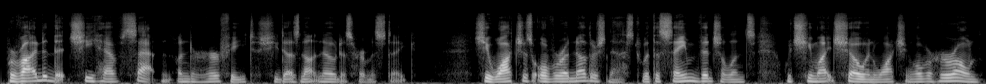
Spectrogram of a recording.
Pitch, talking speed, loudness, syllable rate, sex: 135 Hz, 195 wpm, -22 LUFS, 5.6 syllables/s, male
